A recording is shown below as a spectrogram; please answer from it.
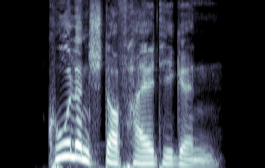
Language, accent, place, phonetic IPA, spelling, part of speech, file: German, Germany, Berlin, [ˈkoːlənʃtɔfˌhaltɪɡn̩], kohlenstoffhaltigen, adjective, De-kohlenstoffhaltigen.ogg
- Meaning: inflection of kohlenstoffhaltig: 1. strong genitive masculine/neuter singular 2. weak/mixed genitive/dative all-gender singular 3. strong/weak/mixed accusative masculine singular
